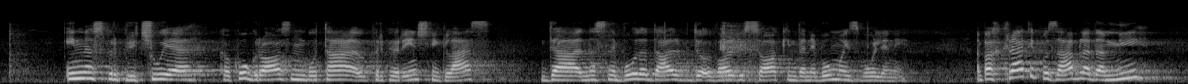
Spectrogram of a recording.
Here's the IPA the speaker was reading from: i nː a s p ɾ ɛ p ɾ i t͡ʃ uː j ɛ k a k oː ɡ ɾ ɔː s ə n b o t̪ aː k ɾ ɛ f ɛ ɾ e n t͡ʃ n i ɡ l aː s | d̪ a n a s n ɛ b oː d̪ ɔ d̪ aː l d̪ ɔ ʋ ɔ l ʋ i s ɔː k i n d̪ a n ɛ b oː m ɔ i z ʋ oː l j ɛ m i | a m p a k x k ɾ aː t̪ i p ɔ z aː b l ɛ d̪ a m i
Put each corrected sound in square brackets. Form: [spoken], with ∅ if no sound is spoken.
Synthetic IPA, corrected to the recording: i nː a s p ɾ ɛ p ɾ i t͡ʃ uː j ɛ k a k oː ɡ ɾ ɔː [z] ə n b o t̪ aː [p] ɾ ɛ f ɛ ɾ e n t͡ʃ n i ɡ l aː s | d̪ a n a s n ɛ b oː d̪ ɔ d̪ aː l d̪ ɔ ʋ ɔ l ʋ i s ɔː k i n d̪ a n ɛ b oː m ɔ i z ʋ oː l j ɛ [n] i | a m p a k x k ɾ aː t̪ i p ɔ z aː b l [a] d̪ a m i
